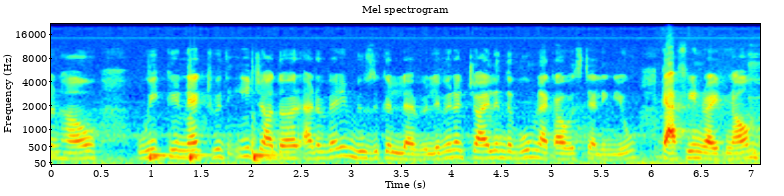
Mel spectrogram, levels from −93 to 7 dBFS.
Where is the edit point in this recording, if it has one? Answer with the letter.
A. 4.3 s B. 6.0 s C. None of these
B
